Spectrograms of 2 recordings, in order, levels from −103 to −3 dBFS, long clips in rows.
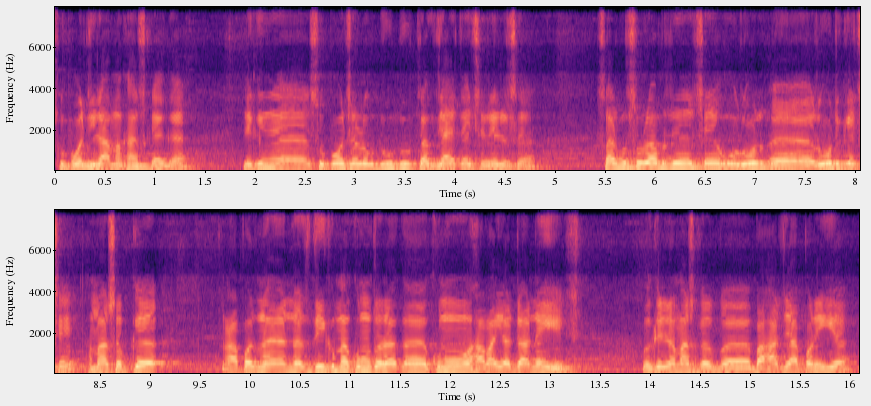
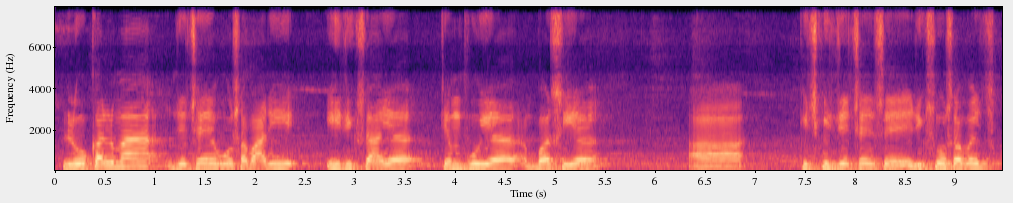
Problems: background sounds at intervals, background conversations at intervals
